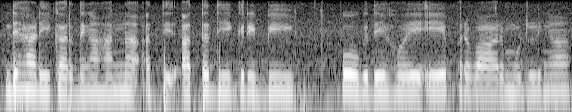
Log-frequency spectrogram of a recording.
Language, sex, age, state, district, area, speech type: Punjabi, female, 18-30, Punjab, Bathinda, rural, spontaneous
